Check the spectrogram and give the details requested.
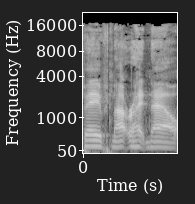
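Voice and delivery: slow, sleepy, half-asleep put-on mumble. Retelling a story about a man woken in bed: imitating a half-asleep mumble. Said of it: "half asleep".

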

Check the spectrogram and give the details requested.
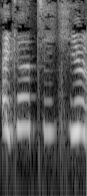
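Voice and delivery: very high, very loud sobbing wail. Retelling answering a teammate after being disqualified at a swim meet, reenacting bawling. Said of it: "I'm like bawling my eyes out".

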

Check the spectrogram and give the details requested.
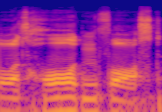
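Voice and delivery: low, slow put-on South African commentator voice. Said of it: "really Tony Gregg".

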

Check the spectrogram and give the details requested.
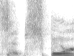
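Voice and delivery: put-on high, chummy buddy coach voice. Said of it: "like your coach from Little League".

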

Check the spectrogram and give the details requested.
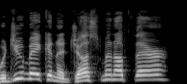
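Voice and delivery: exasperated, angry, disappointed, very high-pitched. Speaker imitating a coach or parent at the ballpark: mock-exasperated, frustrated tone. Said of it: "very exasperated, very frustrated, very angry, obviously disappointed tone of voice".

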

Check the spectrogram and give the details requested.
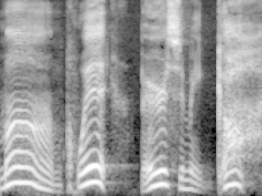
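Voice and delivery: put-on high, swooping, aggrieved kid voice with pleading tone. Acting out an embarrassed son at school lunch, Napoleon Dynamite voice. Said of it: "like a Napoleon Dynamite".

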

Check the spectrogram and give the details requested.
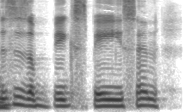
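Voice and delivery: usual speaking voice

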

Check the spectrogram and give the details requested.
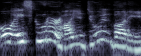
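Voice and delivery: Upper Peninsula Michigan accent. Comparing regional accents, showing the Yooper version: Yooper accent. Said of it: "a Uper accent is like".

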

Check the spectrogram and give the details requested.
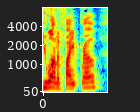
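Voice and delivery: put-on macho tough-guy voice. Acting out a guy trying to start a fight, mock-macho challenge. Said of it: "act all macho and get up and be like".

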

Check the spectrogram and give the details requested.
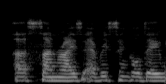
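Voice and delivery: normal talking voice

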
